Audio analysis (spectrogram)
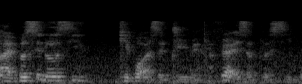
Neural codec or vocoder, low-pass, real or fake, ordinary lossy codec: none; none; real; none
